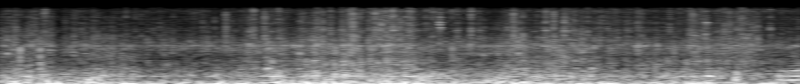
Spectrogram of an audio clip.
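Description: Mountain bike rolling at speed on a dirt singletrack: a steady rumble of tyres on the ground and wind on the camera's microphone, with many small rattles and clicks from the bike over the rough surface.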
